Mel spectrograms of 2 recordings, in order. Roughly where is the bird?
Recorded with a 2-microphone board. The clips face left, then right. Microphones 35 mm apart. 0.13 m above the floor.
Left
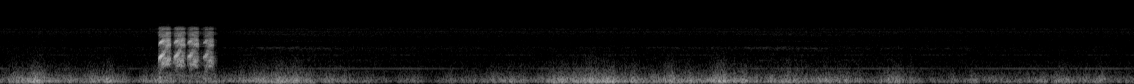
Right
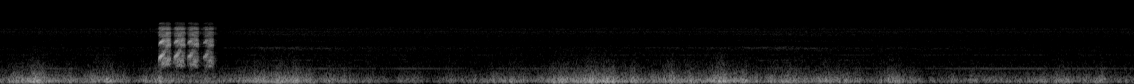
Left.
